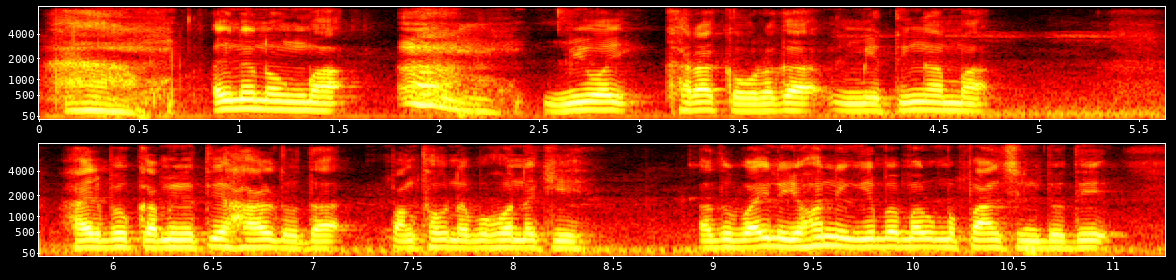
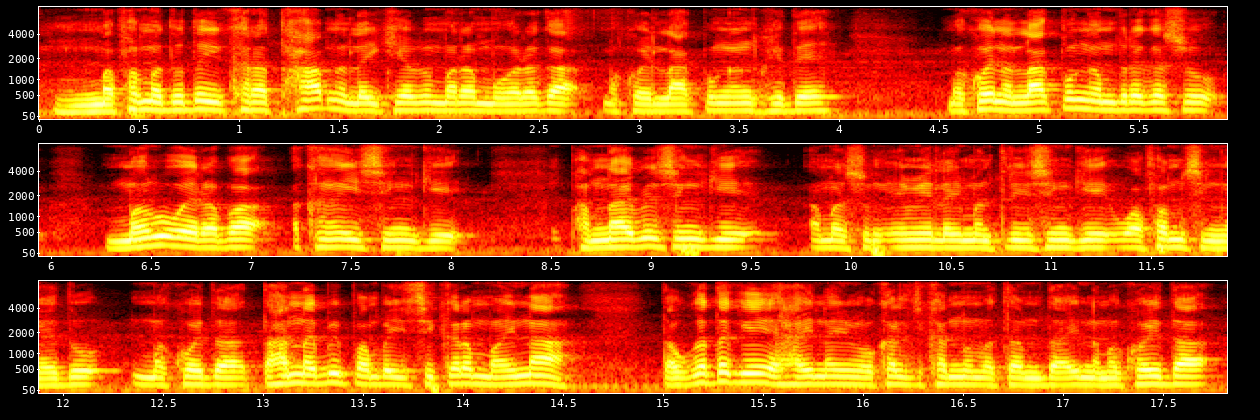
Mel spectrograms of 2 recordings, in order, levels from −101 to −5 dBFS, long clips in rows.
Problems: none marked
